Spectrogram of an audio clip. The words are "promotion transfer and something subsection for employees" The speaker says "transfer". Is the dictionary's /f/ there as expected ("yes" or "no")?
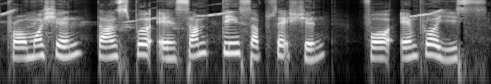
no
